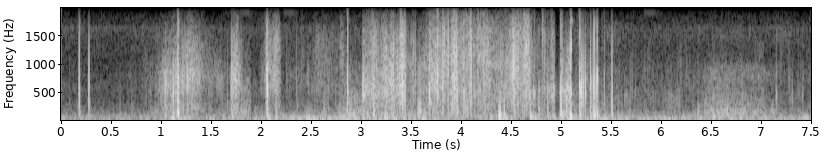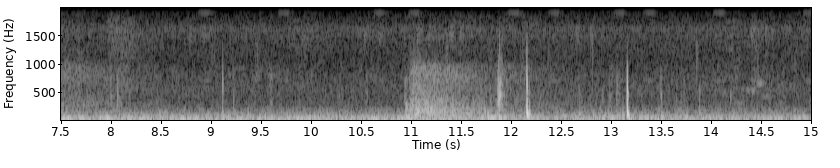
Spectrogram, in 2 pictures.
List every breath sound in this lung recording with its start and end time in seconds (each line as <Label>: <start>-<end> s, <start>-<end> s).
Inhalation: 6.28-7.45 s, 10.91-12.09 s
Exhalation: 7.44-8.67 s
